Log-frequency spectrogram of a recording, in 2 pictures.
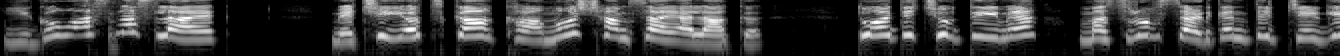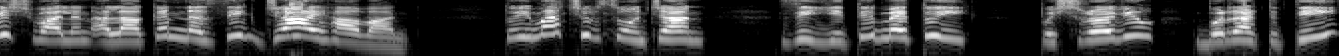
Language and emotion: Kashmiri, angry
